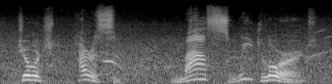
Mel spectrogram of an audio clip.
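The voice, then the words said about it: Put-on American accent. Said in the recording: “with an American accent”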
